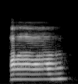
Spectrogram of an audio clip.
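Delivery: "A" held high and perfectly level; first tone. Shown as a demonstration. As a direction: sustain "A" on one high, flat note. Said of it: "first tone".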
